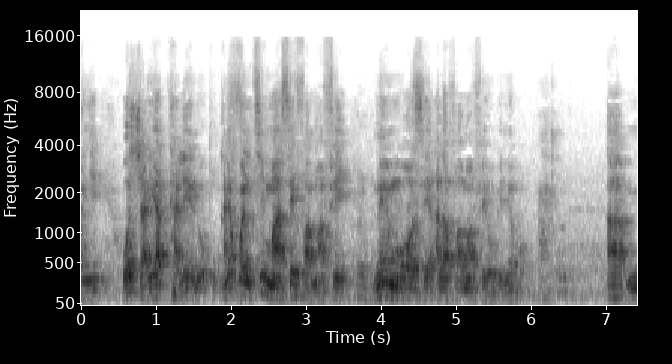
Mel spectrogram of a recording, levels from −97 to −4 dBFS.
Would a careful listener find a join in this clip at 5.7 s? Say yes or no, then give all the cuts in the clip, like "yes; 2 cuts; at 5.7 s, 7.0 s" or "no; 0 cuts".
no; 1 cut; at 1.8 s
